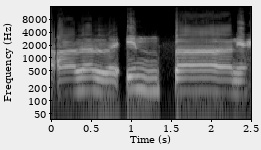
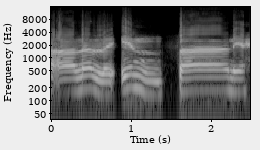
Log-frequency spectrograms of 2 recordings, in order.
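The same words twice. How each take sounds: The two takes are said the same way.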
